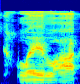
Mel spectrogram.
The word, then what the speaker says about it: Kalaloch: It's actually pronounced Kalaloch. The first A is silent.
